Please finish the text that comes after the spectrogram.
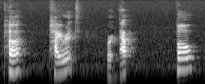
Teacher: So if you make a sound like puh, pirate, or apple, that P sound completely stops all of the sound coming out of your throat, therefore it's called an oral stop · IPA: /p/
